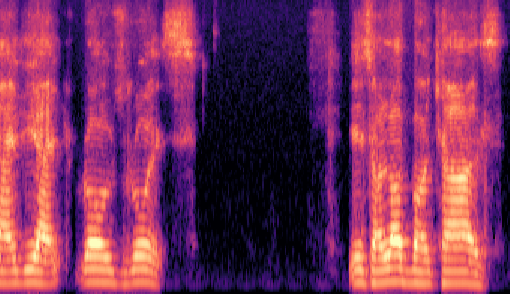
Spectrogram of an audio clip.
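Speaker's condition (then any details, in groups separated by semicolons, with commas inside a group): Cerebral palsy; talks slowly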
